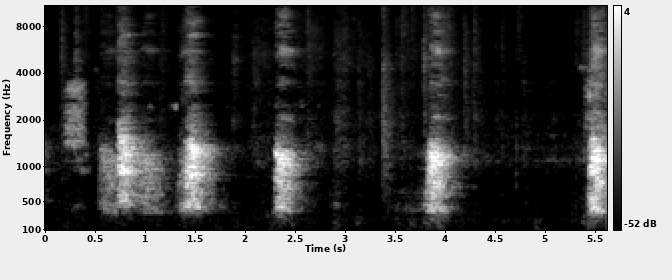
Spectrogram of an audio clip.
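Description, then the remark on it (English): A dog that has just been woken barks repeatedly, about six sharp barks in an uneven rhythm, moderately loud, with brief pauses between them and no talking. “Even your dog's upset about my pick for the score.”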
